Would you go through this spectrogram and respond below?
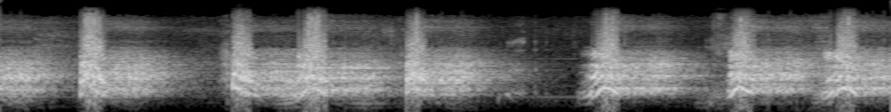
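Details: Puppy barking in a rapid series of about seven sharp, loud barks, spaced roughly half a second apart, with a brief pause midway.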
